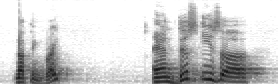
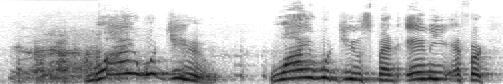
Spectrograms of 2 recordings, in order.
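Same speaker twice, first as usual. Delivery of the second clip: slow question laughed through, pitched up; laughing; 5 semitones higher, much slower than usual. Real, not acted. Lecturer laughing at his own joke to students, slow laughing question. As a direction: let the laugh carry the words out slowly.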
